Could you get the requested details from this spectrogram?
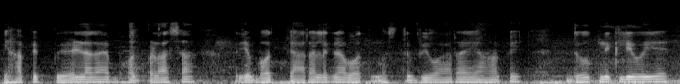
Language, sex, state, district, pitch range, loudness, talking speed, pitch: Hindi, male, Uttar Pradesh, Lucknow, 95-110 Hz, -18 LUFS, 230 wpm, 105 Hz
